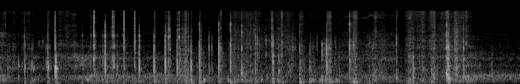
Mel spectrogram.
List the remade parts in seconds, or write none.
none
